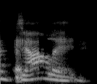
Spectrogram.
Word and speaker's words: Daled: This is a Daled, pronounced duh, right?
